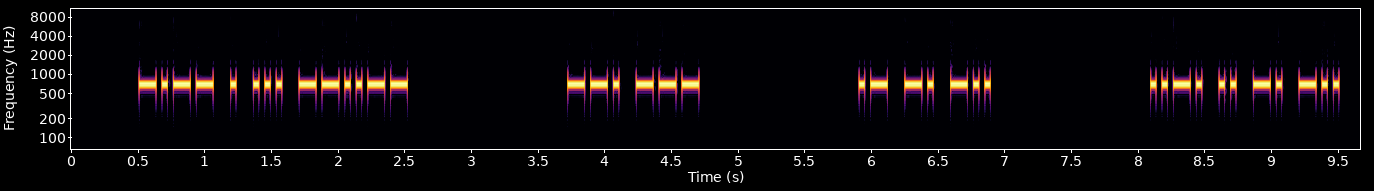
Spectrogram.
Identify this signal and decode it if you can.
Morse code, heard as a keyed tone, about 28 wpm, 700 Hz. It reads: YES, GO AND FIND
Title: 4x Word-Spacing - Sentences from Top 500 Words - 28wpm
